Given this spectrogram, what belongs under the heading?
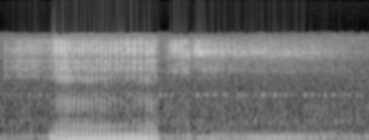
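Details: Morbidly obese black dog snoring: one loud, low, buzzing snore on an inward breath, then a quieter rumbling outward breath.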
